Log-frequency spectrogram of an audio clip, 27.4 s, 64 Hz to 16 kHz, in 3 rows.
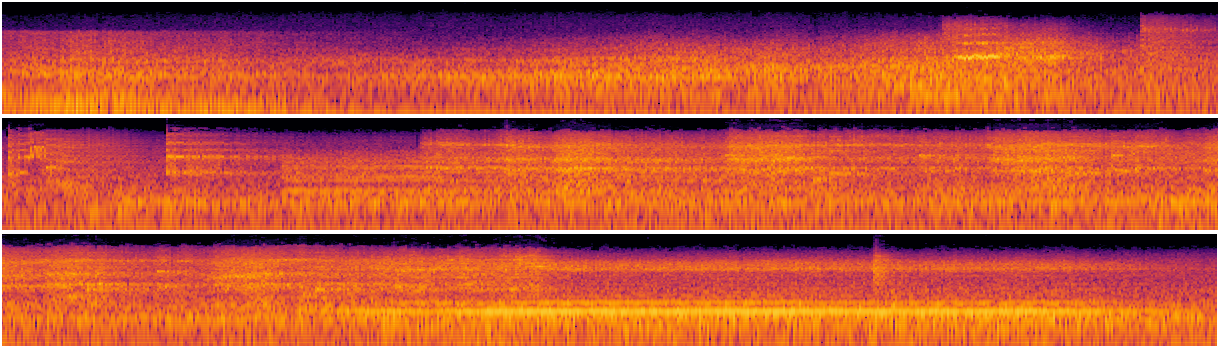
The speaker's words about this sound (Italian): nella prima scena, eh, non so, che dura 30 secondi, una macchina che, eh, che gira per Los Angeles.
